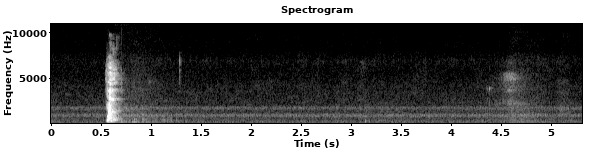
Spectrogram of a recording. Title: Hiccups 18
